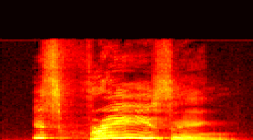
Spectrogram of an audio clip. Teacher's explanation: notice the stress on freeze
